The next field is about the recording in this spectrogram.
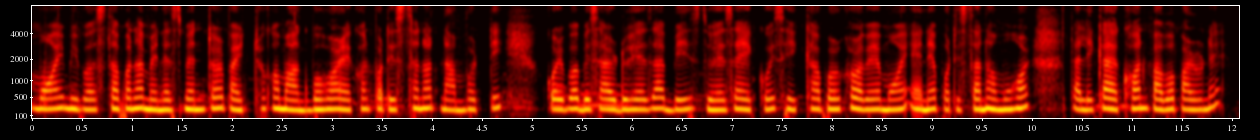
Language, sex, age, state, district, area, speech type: Assamese, female, 18-30, Assam, Sivasagar, rural, read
